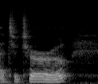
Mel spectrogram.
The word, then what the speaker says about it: Turturro: Turturro? Okay, yeah, Turturro.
